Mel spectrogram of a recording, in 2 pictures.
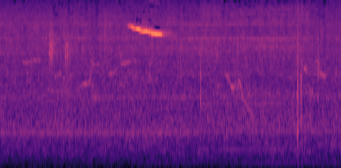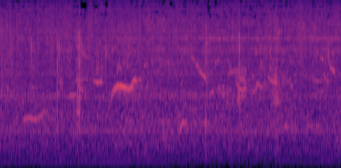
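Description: Wild birds calling in scrubland: a loud, short, high whistle falling in pitch about two seconds in, then scattered chirps and short trills, with a single sharp tick about four seconds in. A faint steady low hum runs underneath.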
